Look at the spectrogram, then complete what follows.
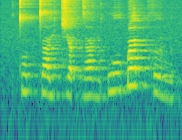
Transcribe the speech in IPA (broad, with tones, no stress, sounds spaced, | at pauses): t̪ o˨˩ t̚ t̪ a̤˨˩ j t͡ɕ a˨˩ t̚ z a̤˨˩ n k w o˧ ɓ a˦˥ t̚ h ə̤˨˩ n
